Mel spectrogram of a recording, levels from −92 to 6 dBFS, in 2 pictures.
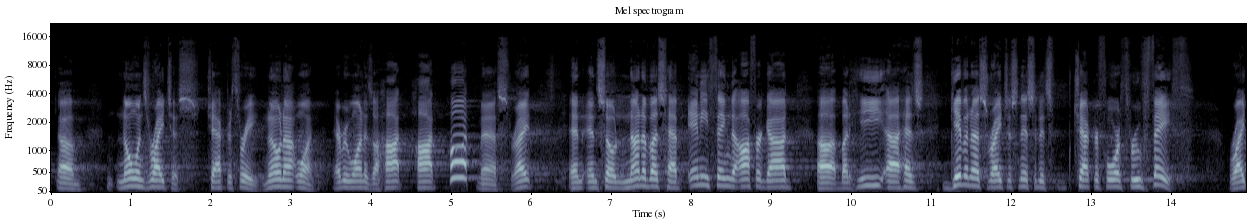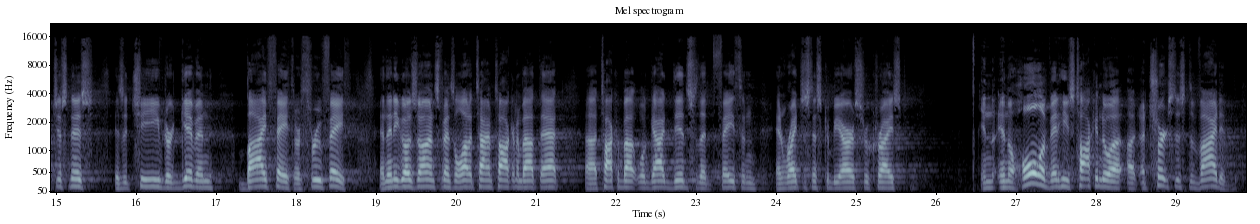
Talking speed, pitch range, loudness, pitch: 195 wpm, 140-165 Hz, -31 LUFS, 150 Hz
